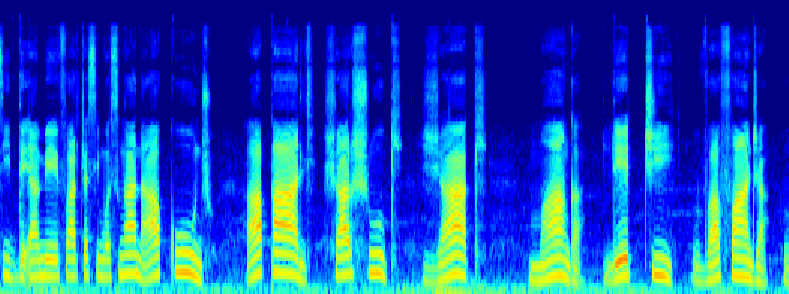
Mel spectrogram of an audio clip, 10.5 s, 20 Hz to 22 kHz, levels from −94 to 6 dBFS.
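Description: Careful listening turned up nothing that stood out as a technical fault anywhere in the speech.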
